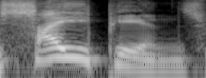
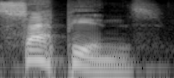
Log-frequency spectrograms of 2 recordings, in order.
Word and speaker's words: sapiens: It is Homo sapiens with a long A, not sapiens. It is Neanderthals with a th and not Neanderthals.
